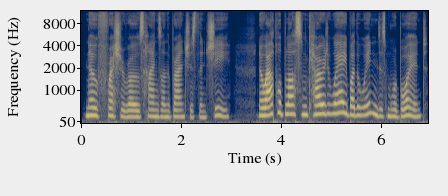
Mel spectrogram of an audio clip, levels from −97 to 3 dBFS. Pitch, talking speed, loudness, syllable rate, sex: 230 Hz, 165 wpm, -19 LUFS, 4.2 syllables/s, female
